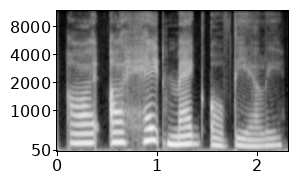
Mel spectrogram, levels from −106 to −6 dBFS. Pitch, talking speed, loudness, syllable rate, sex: 195 Hz, 155 wpm, -17 LUFS, 4.1 syllables/s, female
